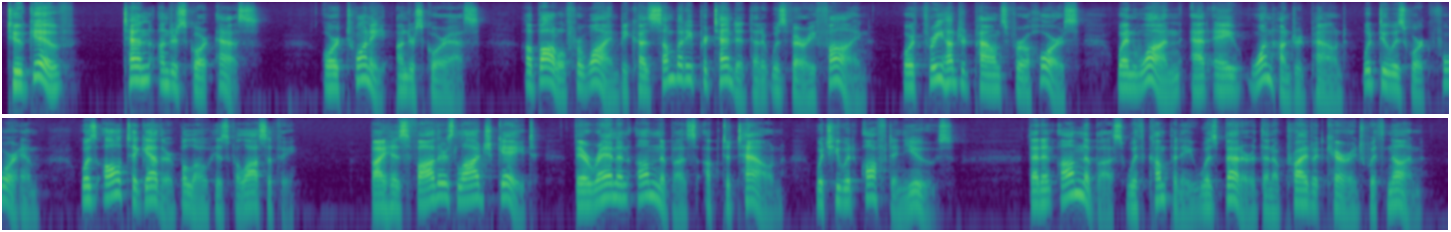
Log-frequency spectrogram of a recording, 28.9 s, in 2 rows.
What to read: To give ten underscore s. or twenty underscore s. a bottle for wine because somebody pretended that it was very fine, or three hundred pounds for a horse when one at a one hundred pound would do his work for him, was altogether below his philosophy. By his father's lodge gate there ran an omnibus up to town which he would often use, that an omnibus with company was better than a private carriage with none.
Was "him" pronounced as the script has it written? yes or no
yes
